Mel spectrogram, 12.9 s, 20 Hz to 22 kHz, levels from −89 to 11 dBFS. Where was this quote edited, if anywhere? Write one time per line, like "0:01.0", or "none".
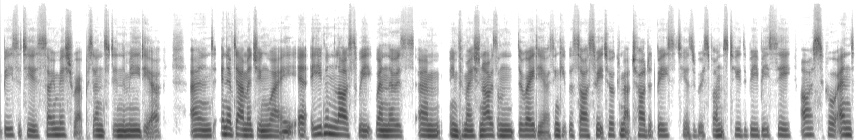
0:03.5
0:11.9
